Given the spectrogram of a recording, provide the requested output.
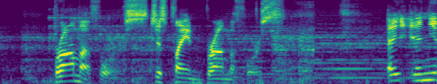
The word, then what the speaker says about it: Brahma Force: activate the elevator switch i was saying it wrong before though it's uh it's not i think i said bromide force it's actually brahma force just playing brahmaforce and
